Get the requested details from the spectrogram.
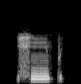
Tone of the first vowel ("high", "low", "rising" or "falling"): low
